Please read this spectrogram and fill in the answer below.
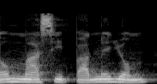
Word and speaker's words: Om Mani Padme Hum: El sagrado mantram omani padmejum, que ya dijimos se pronuncia omasi padmeyom, equivale a los dioses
